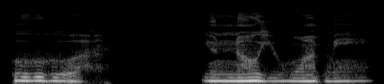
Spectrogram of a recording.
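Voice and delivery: seductive, soft, slow sensual voice. Speaker moves the mic close so listeners can hear it; soft and sensual. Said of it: "so soft and sensual".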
